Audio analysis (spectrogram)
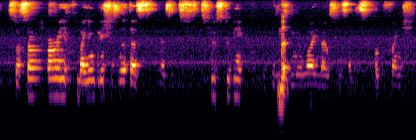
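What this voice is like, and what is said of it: French accent in English. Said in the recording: “my French accent.”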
